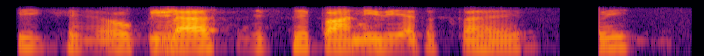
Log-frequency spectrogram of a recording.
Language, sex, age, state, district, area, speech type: Hindi, female, 30-45, Uttar Pradesh, Varanasi, rural, conversation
